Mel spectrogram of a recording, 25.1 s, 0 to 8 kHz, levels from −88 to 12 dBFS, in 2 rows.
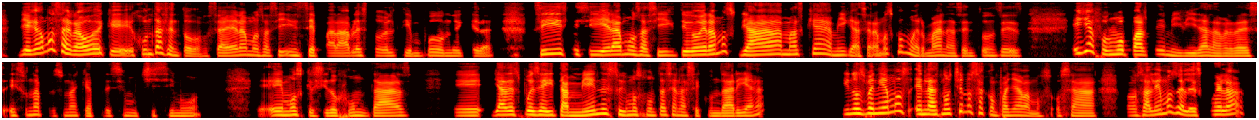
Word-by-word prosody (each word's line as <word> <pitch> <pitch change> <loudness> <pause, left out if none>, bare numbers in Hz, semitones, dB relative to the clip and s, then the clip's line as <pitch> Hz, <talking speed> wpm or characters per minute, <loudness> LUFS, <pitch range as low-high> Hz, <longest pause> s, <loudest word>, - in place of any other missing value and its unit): llegamos 255 - +2
al - - +6
grado 205 +4 +5
de 255 - +3
que 185 -1 -1
juntas 230 +7 -1
en 185 -6 -1
todo, 135 -4 -5
o - - -16
sea, 145 +2 -1
éramos 180 -1 -1
así 170 +3 -6
inseparables 155 -2 -3
todo 155 -2 -9
el 155 +1 -8
tiempo 140 +2 -8
donde 145 -2 -5
quiera. 140 - -8 0.4
Sí 240 +3 +3
sí 215 - -6
sí 195 0 +1
éramos 205 +1 +4
así. 175 0 -2
Te 185 - 0
digo, 190 +2 +4
éramos 230 - +3
ya 200 +4 +5
más 215 0 -2
que 260 - -5
amigas, 185 -8 -2
éramos 265 - -5
como 295 - -5
hermanas. 145 0 -4
Entonces 150 +2 -7 0.5
ella 375 +3 +2
formó 220 0 +2
parte 195 0 +5
de 210 - -5
mi 160 -5 -4
vida. 140 +3 -2
La 140 -4 -3
verdad 135 +1 -2
es 145 - -6
es 170 0 -7
una 200 +1 -2
persona 160 +1 -10
que 135 - -10
aprecio 140 +4 -12
muchísimo. 140 0 -9 0.6
Hemos 185 +1 +1
crecido 150 0 -3
juntas, 155 +1 -1 0.4
eh, 160 0 -2
ya 190 +1 +4
después 200 0 +3
de 190 - +7
ahí 185 0 +4
también 170 +9 +4
estuvimos 195 -5 0
juntas 185 +1 -4
en 180 - -2
la 160 - -3
secundaria 140 +2 -2 0.8
y 235 - -3
nos 260 -2 +4
veníamos 290 +7 +4
en 230 0 +4
las 215 0 +8
noches 255 +9 0
nos 340 -3 -3
acompañábamos. 170 - -3
O - - -10
sea, 140 -2 -2 0.3
cuando 165 0 -8
salíamos 225 - 0
de 245 - +3
la 180 -1 +3
escuela. 210 - 0
175 Hz, 185 wpm, -23 LUFS, 150-215 Hz, 0.8 s, las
